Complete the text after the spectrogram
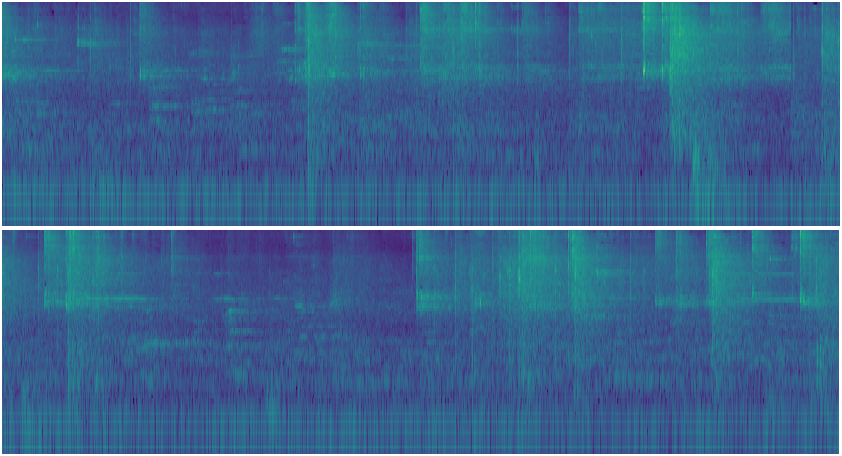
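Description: Fencers' shoes stamp and squeak on the floor.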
